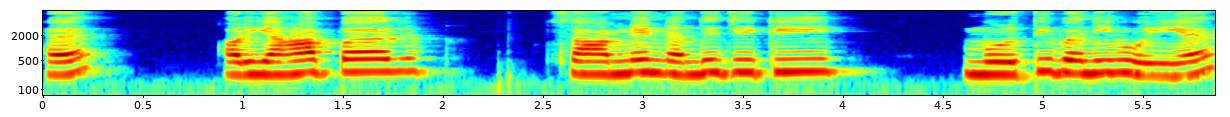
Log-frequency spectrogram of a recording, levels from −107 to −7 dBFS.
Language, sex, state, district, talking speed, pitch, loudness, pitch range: Hindi, female, Chhattisgarh, Kabirdham, 125 wpm, 260 Hz, -17 LUFS, 240-275 Hz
